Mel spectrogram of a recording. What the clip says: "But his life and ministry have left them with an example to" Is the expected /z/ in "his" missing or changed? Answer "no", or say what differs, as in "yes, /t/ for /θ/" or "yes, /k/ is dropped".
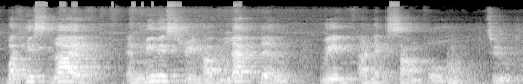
yes, /s/ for /z/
